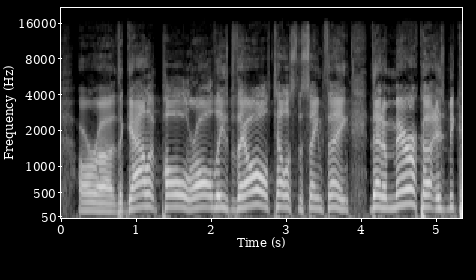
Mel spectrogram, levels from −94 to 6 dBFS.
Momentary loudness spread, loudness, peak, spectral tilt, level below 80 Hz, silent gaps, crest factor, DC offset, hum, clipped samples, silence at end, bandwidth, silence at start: 7 LU; -16 LUFS; 0 dBFS; -5.5 dB/octave; -36 dBFS; none; 16 dB; under 0.1%; none; under 0.1%; 0 s; 16 kHz; 0.25 s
